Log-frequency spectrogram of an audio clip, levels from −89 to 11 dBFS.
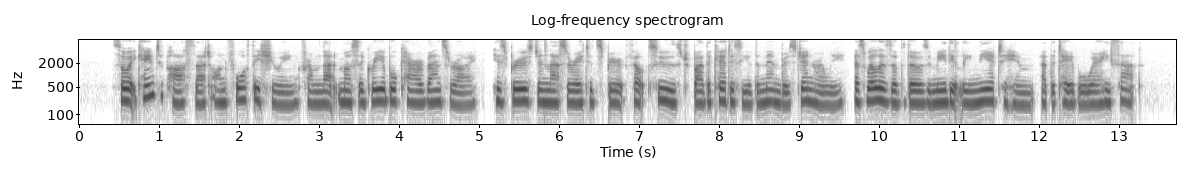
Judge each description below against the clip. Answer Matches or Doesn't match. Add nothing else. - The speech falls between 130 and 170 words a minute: Doesn't match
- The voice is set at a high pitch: Matches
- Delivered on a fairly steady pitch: Matches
